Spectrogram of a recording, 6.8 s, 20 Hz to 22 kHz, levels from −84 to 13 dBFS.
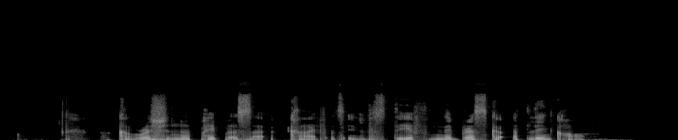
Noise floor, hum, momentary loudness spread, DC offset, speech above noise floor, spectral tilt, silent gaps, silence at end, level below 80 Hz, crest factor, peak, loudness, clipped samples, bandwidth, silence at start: -77 dBFS; none; 12 LU; under 0.1%; 46 dB; -6.5 dB/octave; none; 0.75 s; -44 dBFS; 20 dB; -14 dBFS; -33 LUFS; under 0.1%; 7.6 kHz; 0.65 s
